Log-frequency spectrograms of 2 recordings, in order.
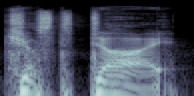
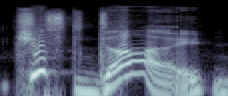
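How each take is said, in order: First: It is said in an off voice. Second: It is said in the character's voice.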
